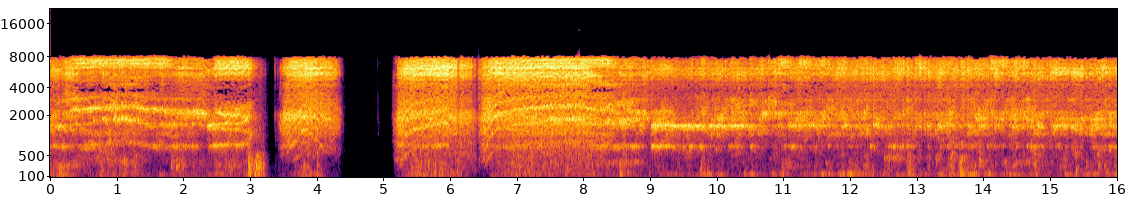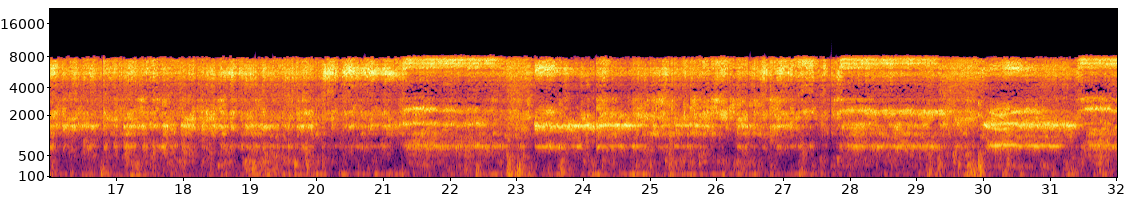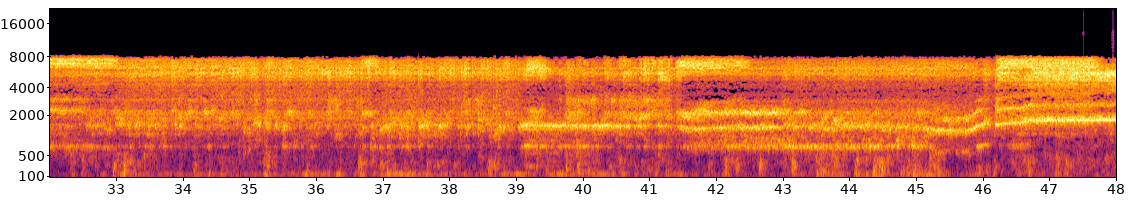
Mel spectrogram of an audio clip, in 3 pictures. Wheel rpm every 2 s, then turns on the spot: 200, 90, 60, 160, 200, 190, 200, 200, 200, 200, 200, 200, 200, 200, 200, 200, 200, 200, 200, 200, 180, 160, 170, 220.
none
